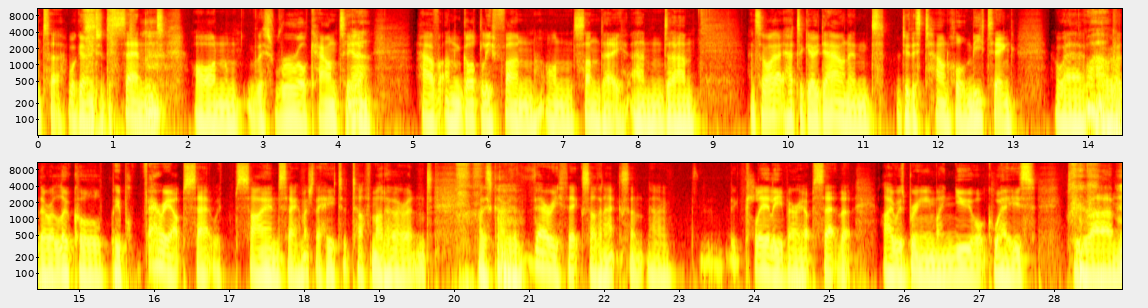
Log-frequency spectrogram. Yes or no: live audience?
no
